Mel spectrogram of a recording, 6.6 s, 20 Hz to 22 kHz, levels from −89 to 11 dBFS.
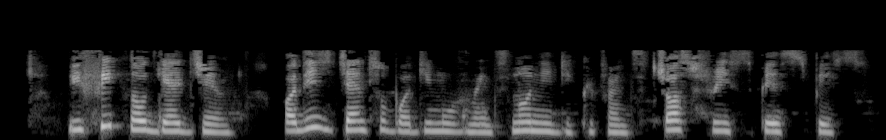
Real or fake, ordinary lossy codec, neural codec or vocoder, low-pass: fake; MP3, 24 kbps; codec, 16 kHz, 4 kbps, X-Codec, HuBERT features, trained on general audio; 7.2 kHz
